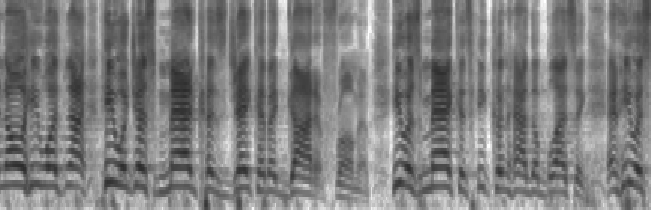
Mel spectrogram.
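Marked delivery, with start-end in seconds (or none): none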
